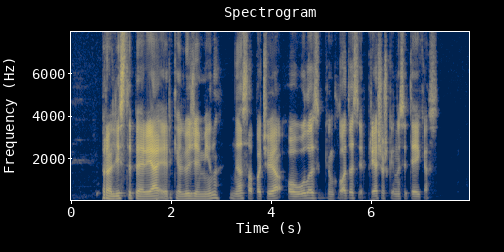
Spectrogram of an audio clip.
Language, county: Lithuanian, Kaunas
